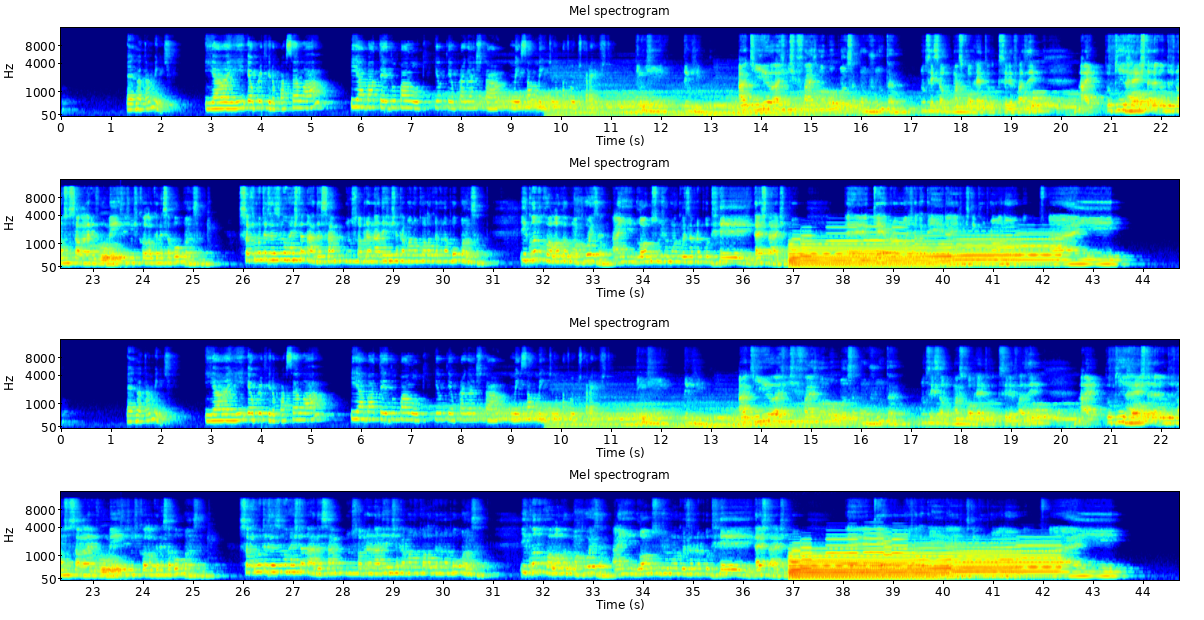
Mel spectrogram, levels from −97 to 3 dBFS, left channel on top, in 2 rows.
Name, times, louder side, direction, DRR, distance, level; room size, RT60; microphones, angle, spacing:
voice 1, 1.3-2.2 2.9-5.2 5.8-7.2 7.5-10.7 20.2-20.4, left 1 dB, 20° left, 2 dB, 1.2 m, -34 dB
sound 1, 7.0-7.1 7.4-23.6, equal, 40° left, 2.5 m, -35 dB
sound 2, 9.6-22.3 22.8-22.9, equal, 85° left, 3.0 m, -40 dB
voice 2, 11.5-12.9 13.5-16.9 17.2-19.6 19.9-20.0 20.3-25.3 25.9-30.8 31.5-37.2 38.0-41.8 42.1-43.4, equal, 60° left, 0 dB, 3.6 m, -31 dB
sound 3, 36.9-42.4, right 4 dB, 50° right, 0.6 m, -21 dB
29.0 x 14.5 x 2.2 m, 0.86 s
head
